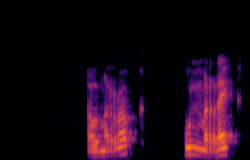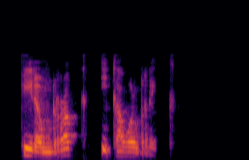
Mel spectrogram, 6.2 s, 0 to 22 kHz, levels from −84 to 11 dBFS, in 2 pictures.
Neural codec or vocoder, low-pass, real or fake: codec, 44.1 kHz, 7.8 kbps, DAC; 5.4 kHz; fake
